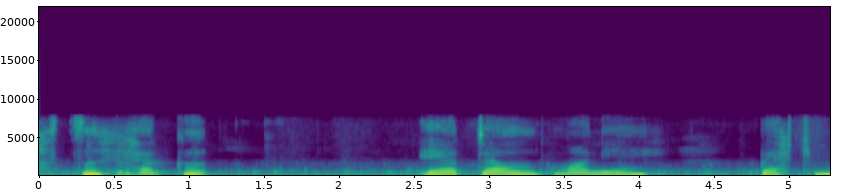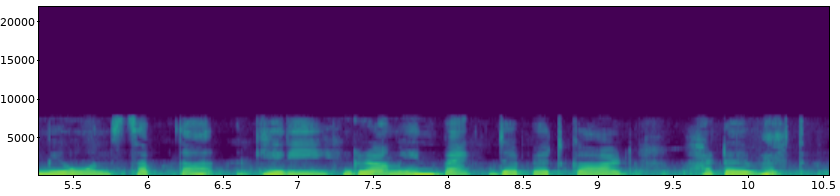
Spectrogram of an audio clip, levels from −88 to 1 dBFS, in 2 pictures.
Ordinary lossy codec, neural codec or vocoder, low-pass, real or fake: none; none; none; real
